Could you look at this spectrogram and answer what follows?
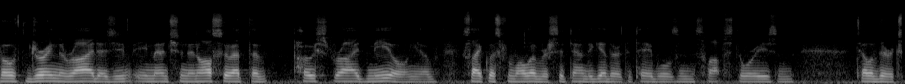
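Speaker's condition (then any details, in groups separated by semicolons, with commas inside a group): No condition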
